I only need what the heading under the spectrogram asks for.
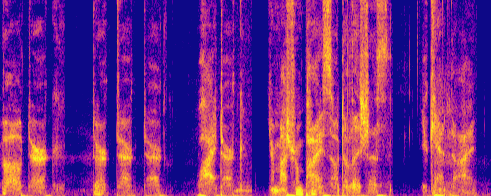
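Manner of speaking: whispered, hushed mutter under the breath. Player's character sees Dirk in a cage beside the goblins, said under the breath. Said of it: "I'm just saying this like under my breath".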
